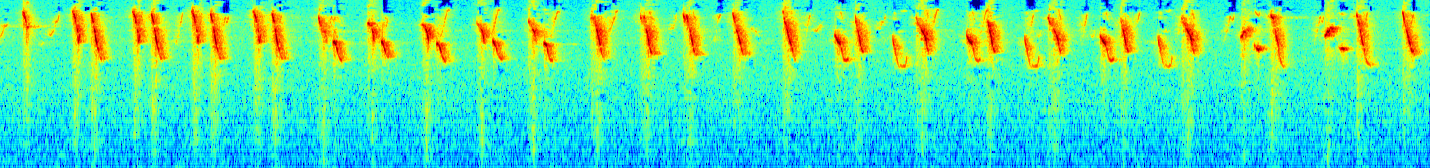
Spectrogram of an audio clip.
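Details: Canário chapinha, a saffron finch, delivers a long, steady run of sharp, high, snapping notes, about two or three each second, with no other sounds.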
